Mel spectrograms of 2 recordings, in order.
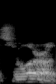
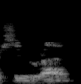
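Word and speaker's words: Suwarrow: Oh, and the Saguaro thing, or Suvarov, depending upon how you want to pronounce it, We have been there, and we have seen exactly what Patricia is talking about.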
